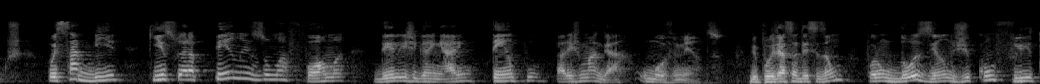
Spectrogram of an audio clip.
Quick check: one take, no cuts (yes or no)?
no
